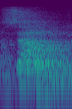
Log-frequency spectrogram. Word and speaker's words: Samhain: In Northern Europe, natives would meet it head-on with the festival of Samhain, actually pronounced Samhain, because apparently the Celts got their W upside down.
